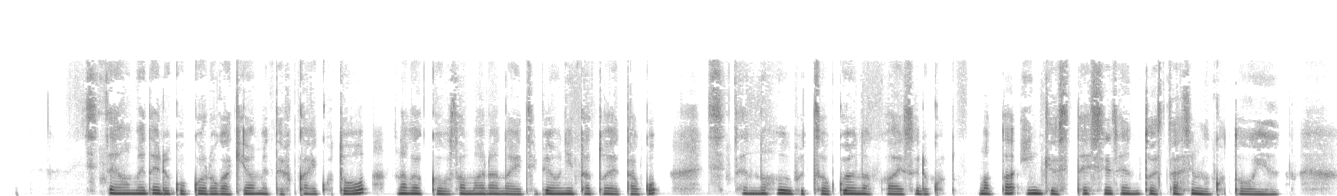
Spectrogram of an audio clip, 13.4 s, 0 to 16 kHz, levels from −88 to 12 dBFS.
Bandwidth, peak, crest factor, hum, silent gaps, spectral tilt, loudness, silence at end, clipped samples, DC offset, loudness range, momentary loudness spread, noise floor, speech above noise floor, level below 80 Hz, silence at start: 11.5 kHz; -8 dBFS; 20 dB; none; none; -5.5 dB/octave; -28 LUFS; 0.05 s; under 0.1%; under 0.1%; 2 LU; 10 LU; -70 dBFS; 42 dB; -80 dBFS; 0.85 s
